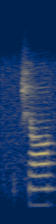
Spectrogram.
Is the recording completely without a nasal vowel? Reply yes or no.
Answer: no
